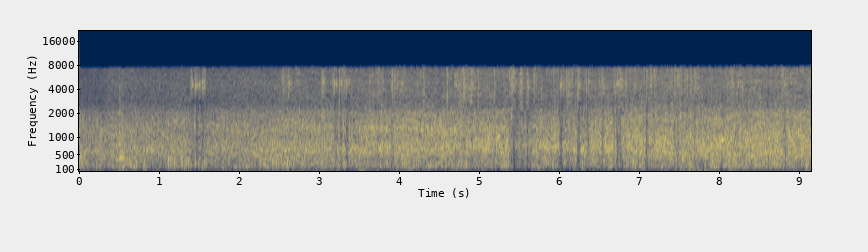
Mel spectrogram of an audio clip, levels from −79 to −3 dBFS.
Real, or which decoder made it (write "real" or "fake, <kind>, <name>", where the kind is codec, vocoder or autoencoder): real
